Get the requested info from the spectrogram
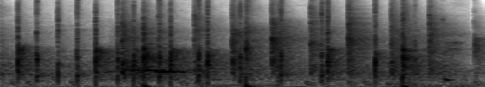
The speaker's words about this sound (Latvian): Aplausī!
